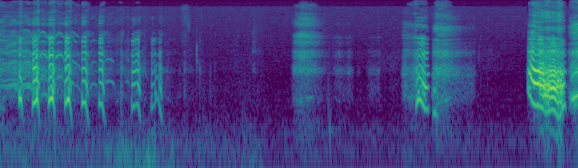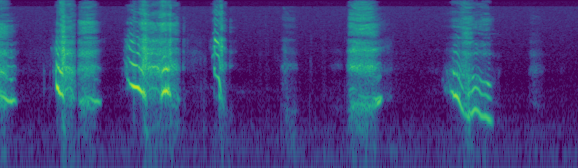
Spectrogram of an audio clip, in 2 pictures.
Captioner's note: laughs; crying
